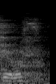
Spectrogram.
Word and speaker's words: Jhules: I know it's not like how Triton names are supposed to be pronounced, because the tradition, at least from what my mom said, is that the males have like 2 syllables, right? Oh, so it'd be like Jahuls. Or Jules was her idea, but as baby me couldn't handle that, so so it's just Jules.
